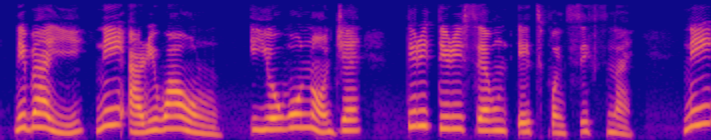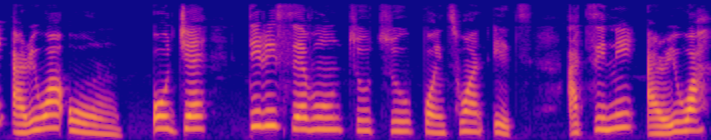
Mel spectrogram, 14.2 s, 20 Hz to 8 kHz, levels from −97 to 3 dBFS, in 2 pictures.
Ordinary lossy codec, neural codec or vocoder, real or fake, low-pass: none; none; real; 7.2 kHz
